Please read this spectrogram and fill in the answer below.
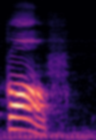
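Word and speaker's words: calf: अ कॉफ यह देखिए गाइस यह जो है ना काफ लिखा हुआ है लेकिन इसे कॉफ पढ़ेंगे क्योंकि एल साइलेंट होता है।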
